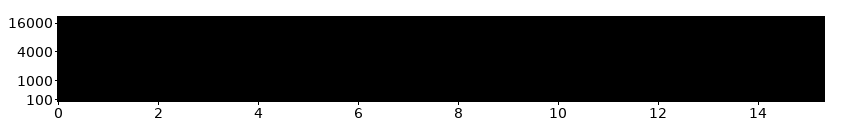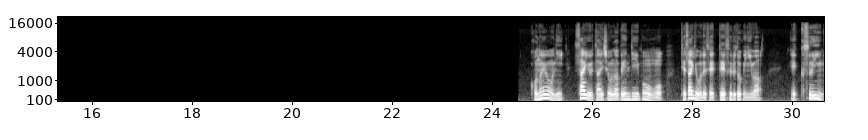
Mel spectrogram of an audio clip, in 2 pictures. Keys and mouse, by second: 0.3-2.3 drag, 5.3-7.3 drag, 7.3-9.2 drag, 9.3-11.9 middle drag, 12.1-14.0 drag, 14.0-15.0 middle drag, 15.0-17.0 drag, 18.0-19.7 drag, 19.7 middle click, 20.3 middle click, 21.2-23.6 drag, 23.6-24.7 middle drag, 29.2-30.6 drag.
